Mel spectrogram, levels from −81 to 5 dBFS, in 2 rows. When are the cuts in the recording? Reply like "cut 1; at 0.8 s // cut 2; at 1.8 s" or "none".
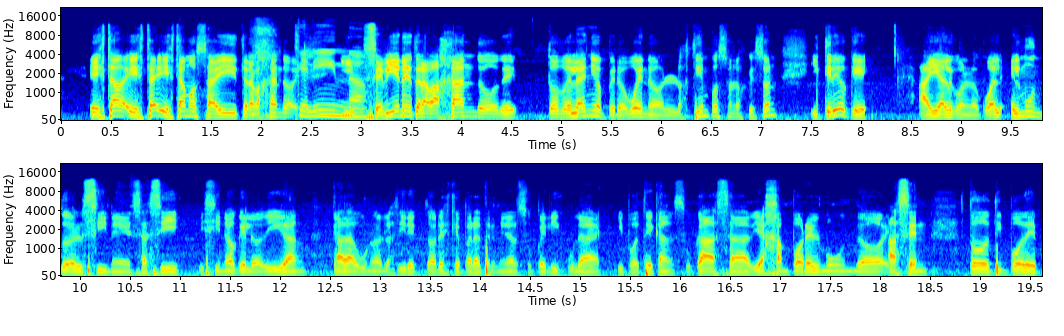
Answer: cut 1; at 2.3 s // cut 2; at 18.1 s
